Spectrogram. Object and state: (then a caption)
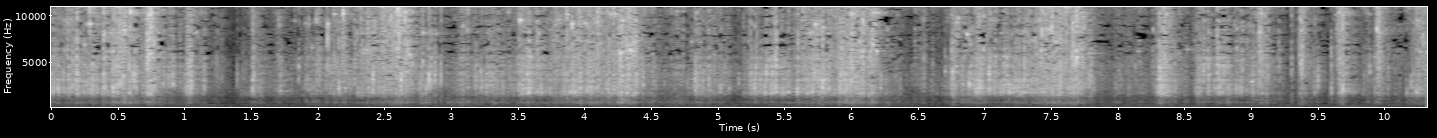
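Chalk sticks clattering. Both chalk-covered hands scoop and rub a pile of solid white chalk sticks in a dark bowl, so the sticks clatter against each other. The sound is a dense, bright, dry clatter with almost no low end, coming in continuous bursts separated by brief quieter pauses as the hands move through the pile.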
